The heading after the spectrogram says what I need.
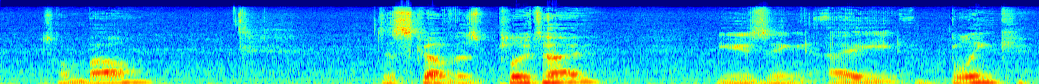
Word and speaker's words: Tombaugh: 18th of february 1930 clyde tombaugh that's how you pronounce his name tomball discovers pluto using a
